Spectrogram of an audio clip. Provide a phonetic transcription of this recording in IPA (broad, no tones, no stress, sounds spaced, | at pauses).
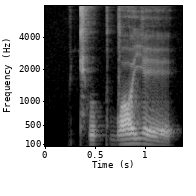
cʰ u k b ɒ j e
